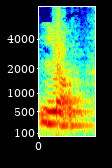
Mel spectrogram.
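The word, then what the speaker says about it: love: पे सम none done लव तो ये आपको याद रखनी है कि ये सभी ऐसे वर्ड्स है जिसमें ओ का उच्चारण अ आता है चलिए आगे देखते हैं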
